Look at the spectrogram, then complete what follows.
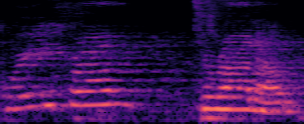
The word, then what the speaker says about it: Toronto: I explain to people you're from Toronto when you don't pronounce the second T. Someone was like, "Where are you from?" Toronto. Toronto?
